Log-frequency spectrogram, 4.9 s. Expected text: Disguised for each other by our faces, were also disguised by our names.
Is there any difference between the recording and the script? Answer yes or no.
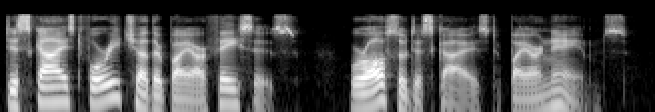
no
